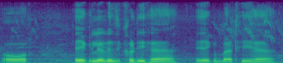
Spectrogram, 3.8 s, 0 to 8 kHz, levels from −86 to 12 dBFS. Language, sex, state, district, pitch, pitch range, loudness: Hindi, male, Uttar Pradesh, Saharanpur, 105 Hz, 105-110 Hz, -17 LUFS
